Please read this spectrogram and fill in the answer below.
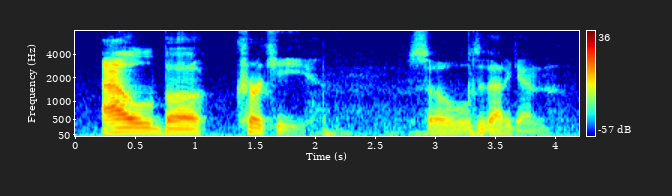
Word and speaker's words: Albuquerque: by the way the pronunciation is of the word is Albukerki. So we'll do that again. All right. So Albuquerque, New Mexico.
